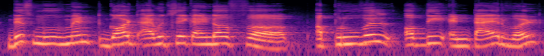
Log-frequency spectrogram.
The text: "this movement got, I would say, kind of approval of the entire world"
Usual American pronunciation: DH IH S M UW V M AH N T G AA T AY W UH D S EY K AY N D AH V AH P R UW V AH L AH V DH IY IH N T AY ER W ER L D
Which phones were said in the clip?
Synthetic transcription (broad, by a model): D IH S M UW V M AH N T G AA T AY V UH D S EY K AY N D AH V AH P R UW V AH L AH V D IY IH N T AY ER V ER L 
